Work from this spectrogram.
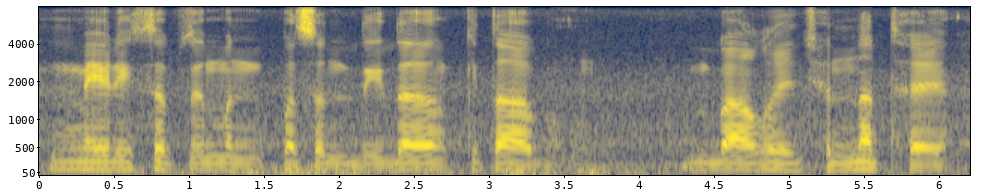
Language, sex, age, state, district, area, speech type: Urdu, male, 30-45, Uttar Pradesh, Gautam Buddha Nagar, urban, spontaneous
